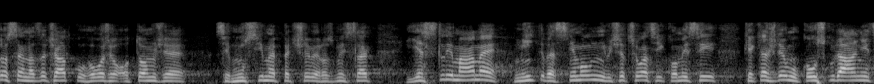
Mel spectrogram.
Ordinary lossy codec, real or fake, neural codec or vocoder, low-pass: AAC, 32 kbps; fake; codec, 16 kHz, 8 kbps, FunCodec, trained on Chinese and English, 25 frames a second; 7.2 kHz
